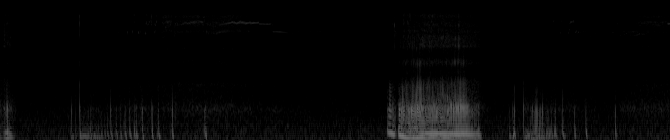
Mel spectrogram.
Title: Chihuahua snoring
